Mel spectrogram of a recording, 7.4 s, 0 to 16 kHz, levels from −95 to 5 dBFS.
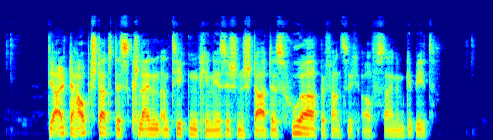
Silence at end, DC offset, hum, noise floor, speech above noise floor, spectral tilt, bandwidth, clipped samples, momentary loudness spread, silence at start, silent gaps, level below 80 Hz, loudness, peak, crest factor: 0.9 s; under 0.1%; none; -72 dBFS; 53 dB; -3.5 dB/octave; 10.5 kHz; under 0.1%; 13 LU; 0.7 s; none; -48 dBFS; -19 LUFS; -2 dBFS; 18 dB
